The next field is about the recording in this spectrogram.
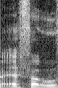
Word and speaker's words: FAU: Das ist nämlich hier das FabLab, das spricht man das an FAU oder V? – Ja, genau, FAU FabLab.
